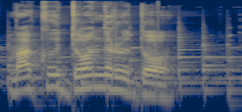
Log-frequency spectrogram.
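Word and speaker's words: マクドナルド: would have been hokutan also America's favorite McDonald's took me a while to get the pronunciation down maku Don rudo for a beginner you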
